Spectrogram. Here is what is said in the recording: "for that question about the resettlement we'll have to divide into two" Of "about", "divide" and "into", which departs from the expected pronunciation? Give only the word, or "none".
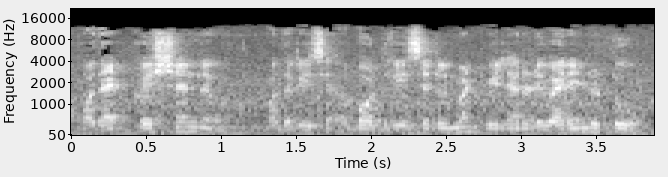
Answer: none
